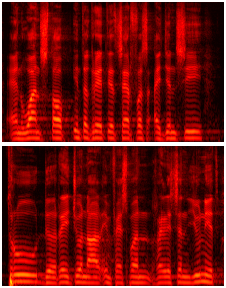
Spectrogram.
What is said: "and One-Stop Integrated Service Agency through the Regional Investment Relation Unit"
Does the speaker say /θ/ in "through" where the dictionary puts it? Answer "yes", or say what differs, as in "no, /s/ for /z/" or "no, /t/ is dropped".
no, /t/ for /θ/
